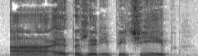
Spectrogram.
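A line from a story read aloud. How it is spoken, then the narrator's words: Exclamation. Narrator (Russian): воскликнул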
